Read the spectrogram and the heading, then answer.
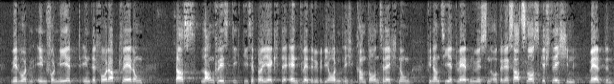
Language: Swiss German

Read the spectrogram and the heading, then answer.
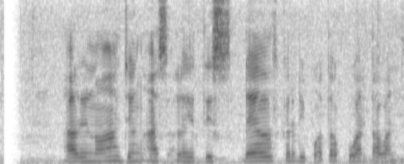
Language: Sundanese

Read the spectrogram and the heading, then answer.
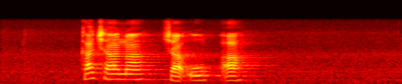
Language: Venda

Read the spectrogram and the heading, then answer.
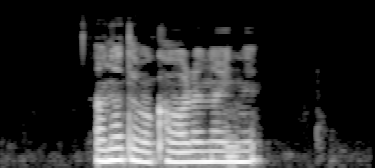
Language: Japanese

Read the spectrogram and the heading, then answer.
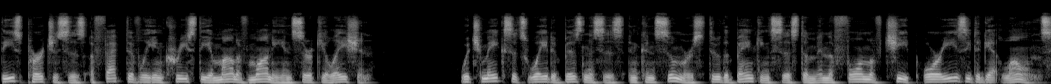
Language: English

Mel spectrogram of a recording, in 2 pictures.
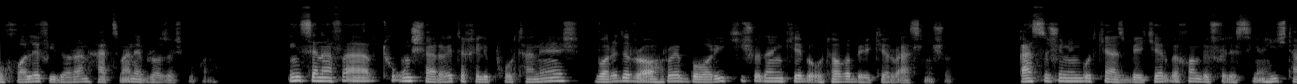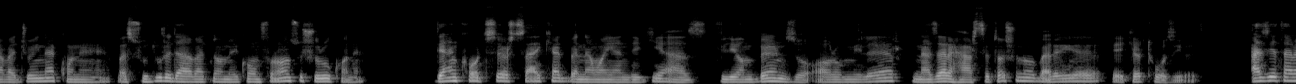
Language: Persian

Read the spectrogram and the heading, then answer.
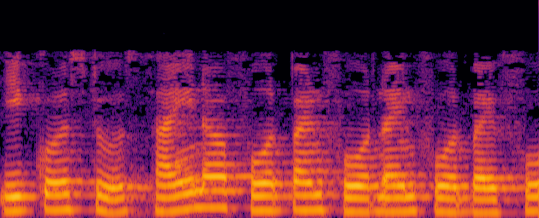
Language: Telugu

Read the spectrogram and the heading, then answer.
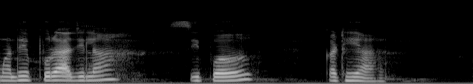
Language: Maithili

